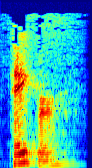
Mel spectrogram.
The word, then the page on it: PAPER: American English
